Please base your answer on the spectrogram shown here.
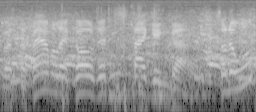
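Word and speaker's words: Steigenga: it I'm sure but the family calls it Singa so they we'll call it Singa pass got away in the corner and the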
